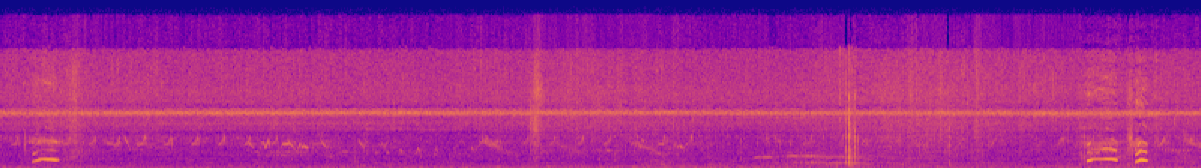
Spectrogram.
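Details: Nui Simon, a baby macaque, cries for a hug, giving one clear arched whimper at the start, then a long quiet gap before a quick pair of rising-falling cries near the end, with faint background hum.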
